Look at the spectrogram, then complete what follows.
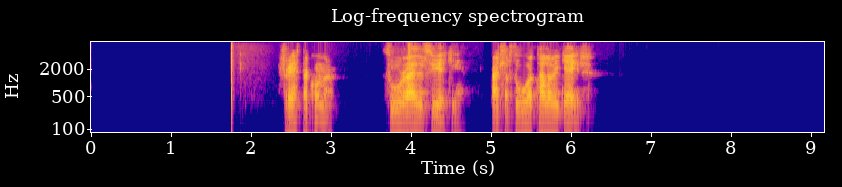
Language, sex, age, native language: Icelandic, male, 30-39, Icelandic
